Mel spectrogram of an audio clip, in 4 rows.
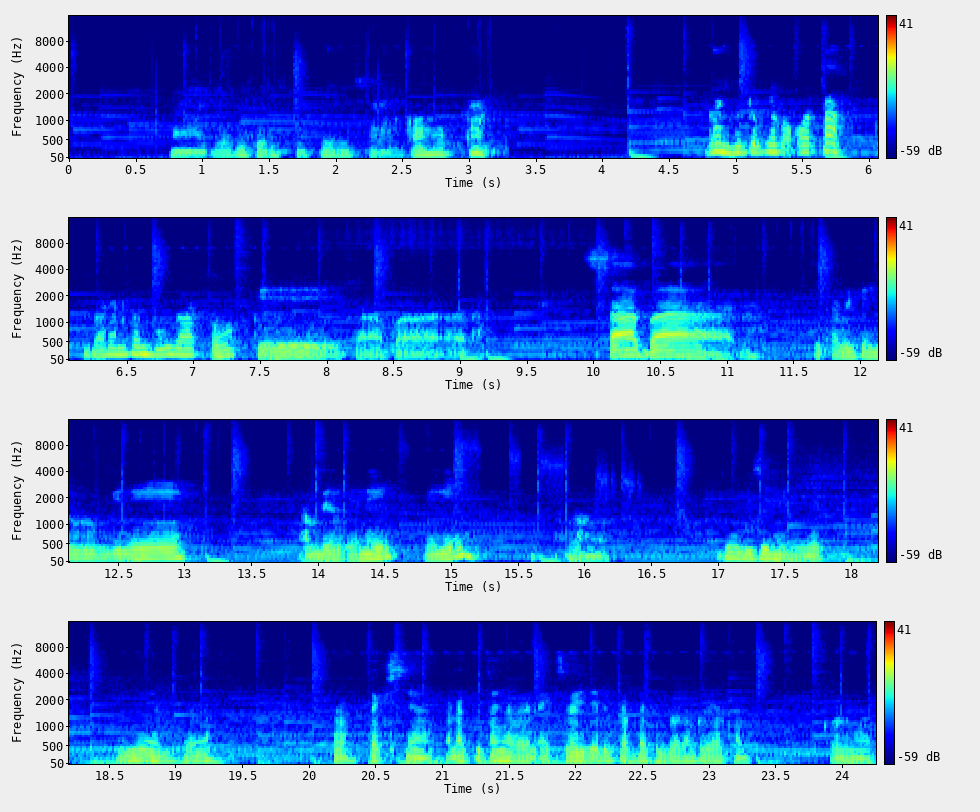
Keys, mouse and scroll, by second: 2.1 scroll down 4, 2.2 KP_1, 2.4 KP_3, 2.7 KP_1, 2.9 scroll up 2, 4.0 a, 4.3 a, 4.7 a, 5.1 a, 5.5 shift+middle click, 5.9 middle click, 8.6 click, 9.1 KP_1, 9.5 scroll up 2, 9.9 shift+middle click, 10.7 b, 12.5 KP_3, 13.5 shift+click, 14.8 shift+click, 15.0 KP_1, 15.3 a, 15.5 a, 16.5-18.5 scroll up 9, 16.8 shift+middle click, 21.9 click.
